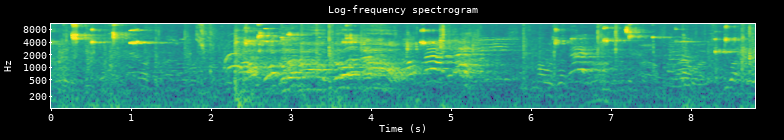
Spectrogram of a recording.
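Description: Young players and spectators shout and call out in a large echoing gym.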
